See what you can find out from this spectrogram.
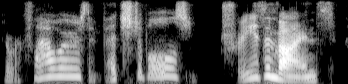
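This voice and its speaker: A woman reading a children's story aloud as expressive narration. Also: high-pitched, unhurried, gravelly, no echo, highs cut off. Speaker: audiobook reader.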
